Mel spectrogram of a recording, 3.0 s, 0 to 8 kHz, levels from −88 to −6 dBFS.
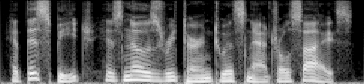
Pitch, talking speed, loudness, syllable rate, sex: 120 Hz, 195 wpm, -15 LUFS, 5.1 syllables/s, male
